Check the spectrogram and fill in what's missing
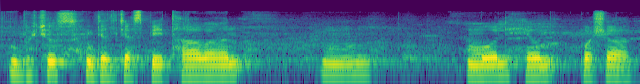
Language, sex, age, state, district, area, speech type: Kashmiri, male, 30-45, Jammu and Kashmir, Bandipora, rural, read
